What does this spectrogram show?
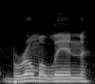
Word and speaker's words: bromelain: Next we have bromelain or bromelain, B-R-O-M-E-L-A-I-N. Could also just be bromelin with an L-I-N at the end.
